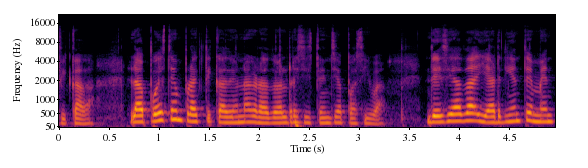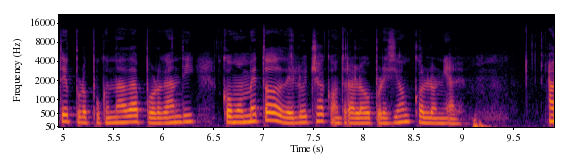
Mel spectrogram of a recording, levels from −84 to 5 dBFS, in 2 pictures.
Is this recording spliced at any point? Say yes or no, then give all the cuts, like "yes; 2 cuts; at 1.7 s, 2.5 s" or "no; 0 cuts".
no; 0 cuts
